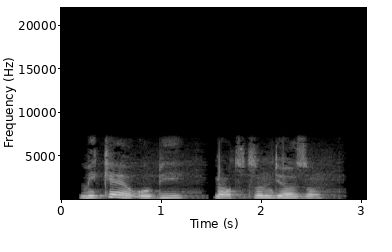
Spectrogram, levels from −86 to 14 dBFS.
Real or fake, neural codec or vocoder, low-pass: real; none; 7.2 kHz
